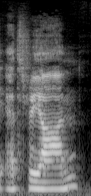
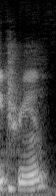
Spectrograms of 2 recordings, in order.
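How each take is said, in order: First: Etrian said ET-ree-ON, rising at the end; French-style pronunciation. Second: Etrian said EE-tree-an, with a long ee first; chosen pronunciation. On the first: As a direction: make Etrian French, short e and open final "on". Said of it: "it's gonna be French". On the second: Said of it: "I'm gonna say Etrian". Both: Shown as a demonstration.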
